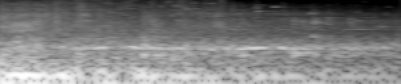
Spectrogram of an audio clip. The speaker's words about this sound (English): There is the screaming of metal against metal, the crunch of wood. But despite colliding with the bus, the heavy steel tram is unable to stop. It shunts the bus along sideways, concertining it under the pressure.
